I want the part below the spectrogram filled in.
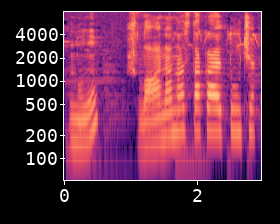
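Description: A woman voicing a serious old male fox in a storybook, speaking gravely. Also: medium pitch, slow, mellow, soft background music, voice pushed up, lightly acted.

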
